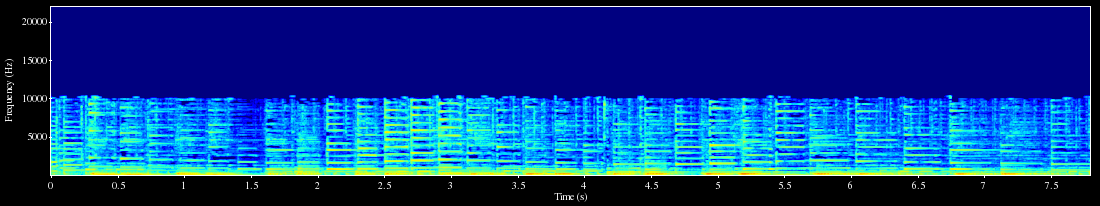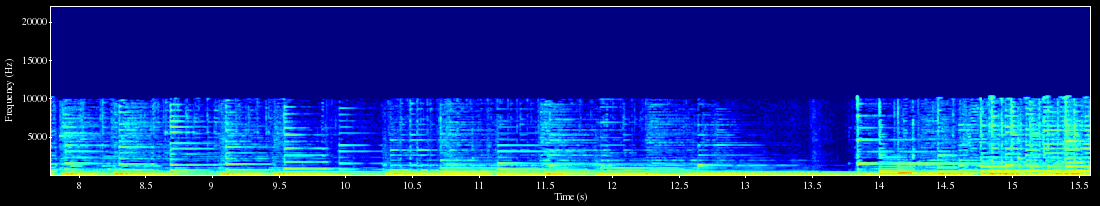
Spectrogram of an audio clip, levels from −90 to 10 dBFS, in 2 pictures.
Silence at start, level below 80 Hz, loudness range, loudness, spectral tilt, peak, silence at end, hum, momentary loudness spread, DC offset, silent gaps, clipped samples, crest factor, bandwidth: 0 s; -58 dBFS; 3 LU; -27 LUFS; -5 dB/octave; -8 dBFS; 0 s; none; 9 LU; under 0.1%; none; under 0.1%; 18 dB; 11 kHz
